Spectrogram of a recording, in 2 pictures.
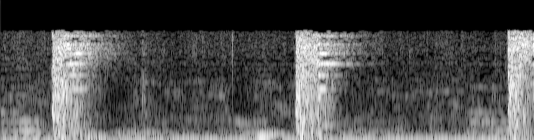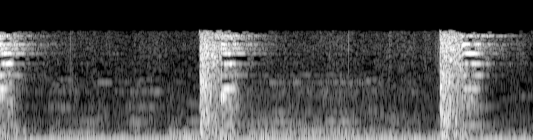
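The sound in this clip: Five rifle shots at a carnival shooting gallery, each a sharp crack with a metallic clang from the struck target. They come at roughly even intervals of about two seconds over continuous background noise.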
